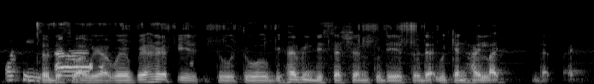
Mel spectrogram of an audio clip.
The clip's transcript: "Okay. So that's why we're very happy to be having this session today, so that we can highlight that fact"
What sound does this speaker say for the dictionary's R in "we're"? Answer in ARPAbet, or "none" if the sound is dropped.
W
